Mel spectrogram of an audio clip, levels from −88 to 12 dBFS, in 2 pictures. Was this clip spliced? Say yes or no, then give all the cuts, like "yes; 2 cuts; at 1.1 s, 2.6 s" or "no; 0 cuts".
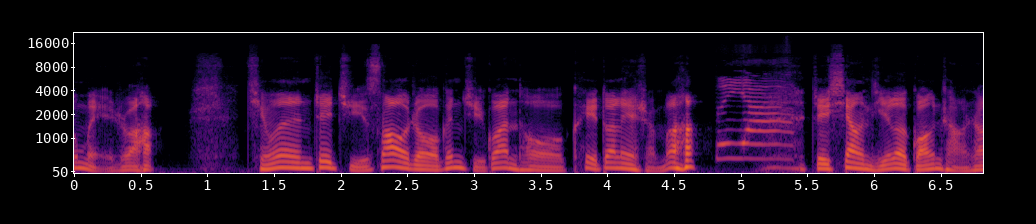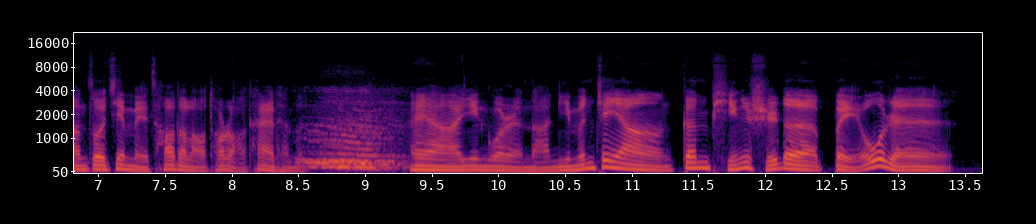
no; 0 cuts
